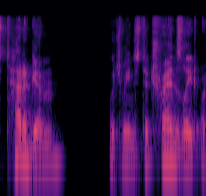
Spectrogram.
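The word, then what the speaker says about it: תרגם: The root is tau resh gamel meme, and it's targum, which means to translate or to explain. Targum, and what's usually pronounced with the gamel being sort of softened as a J, so it's tarjum.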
